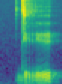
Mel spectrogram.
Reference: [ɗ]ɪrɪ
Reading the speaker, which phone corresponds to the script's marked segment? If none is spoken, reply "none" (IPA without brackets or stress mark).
d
